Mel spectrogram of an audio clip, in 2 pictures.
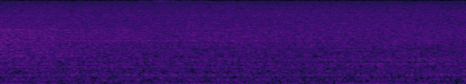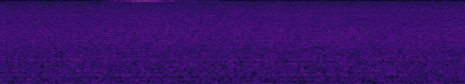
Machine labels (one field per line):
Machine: fan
